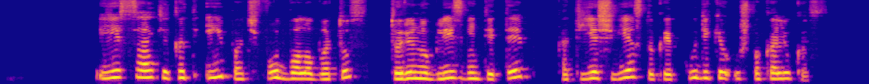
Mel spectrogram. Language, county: Lithuanian, Vilnius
